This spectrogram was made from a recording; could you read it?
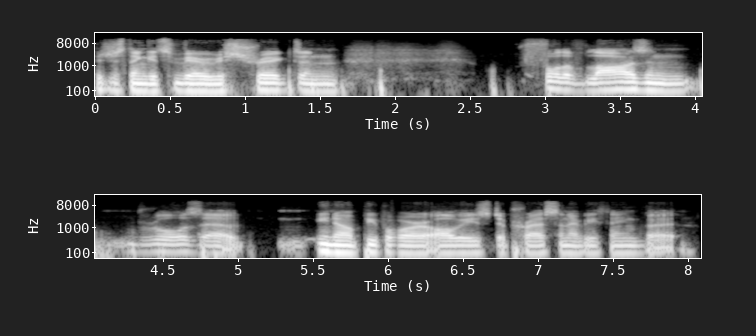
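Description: A young man chats as a podcast host in a low, gravelly voice. His intonation stays very even, and he talks haltingly, searching for the right word. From born in Iran. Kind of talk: casual podcast conversation.

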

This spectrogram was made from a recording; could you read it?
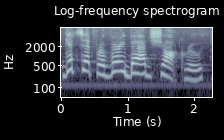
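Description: An actress playing a gentle, earnest Red Cross worker, speaking with some hesitation, in 1940s radio acting. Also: female voice, high voice, sing-song, normal speed.

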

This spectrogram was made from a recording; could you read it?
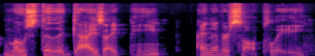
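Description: A man talking as a guest artist in a relaxed chat, pausing often and restarting his sentences. His low voice is husky and gravelly. The recording is dry and close. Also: dry recording. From United States. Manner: hesitant, halting, restarts often. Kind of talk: casual conversation.

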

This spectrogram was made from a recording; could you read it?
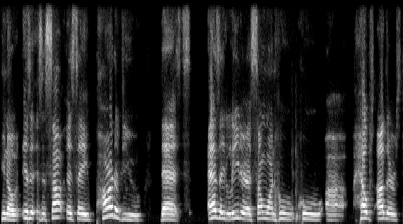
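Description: A man hosting a podcast, with a soft, light voice, reflecting on and affirming his guest's words. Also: high-pitched, a little slow. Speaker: podcast host. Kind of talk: casual podcast interview.

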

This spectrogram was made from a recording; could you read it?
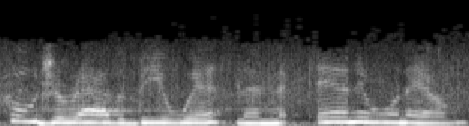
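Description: An actress playing a coy, flirtatious Southern belle neighbor with a Southern American accent in a 1940s radio comedy. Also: female voice, high-pitched, unhurried. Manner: coy, cooing, affected. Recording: muffled, faintly noisy 1940s radio recording.

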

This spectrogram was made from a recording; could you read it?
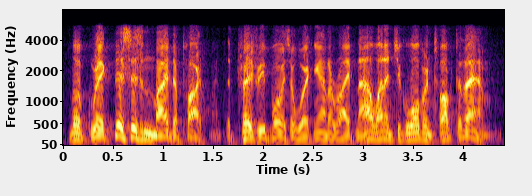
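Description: An actor playing a put-upon, grumbling American homicide lieutenant in an old radio drama. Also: male voice, on the low side, big pitch swings, very fast. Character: exasperated, long-suffering male police homicide lieutenant. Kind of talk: 1950s radio comedy-drama acting. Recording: dull vintage radio recording.

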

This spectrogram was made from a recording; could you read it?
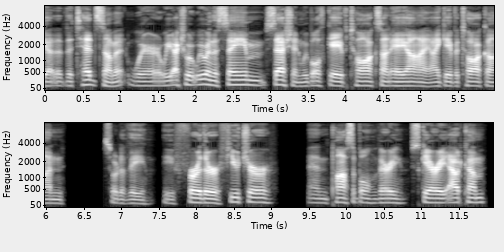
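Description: A man hosting an interview podcast, asking questions in a measured, thoughtful way. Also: on the low side, fairly even intonation, gravelly, fairly bright tone, smooth, dry recording, clean studio sound. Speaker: podcast host.

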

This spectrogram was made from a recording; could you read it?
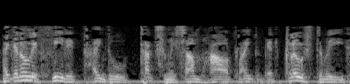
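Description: An actor playing a proud, tormented professor with an intense, clipped, theatrical delivery in 1940s radio suspense style. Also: male voice, medium pitch, animated, fairly quick, a little hiss or hum, lightly acted. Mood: anguished revulsion. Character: tormented, insistent male professor, haunted and proud. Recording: dull, humming 1940s radio recording.

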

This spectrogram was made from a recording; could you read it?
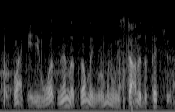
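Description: Guy playing a brisk film director, talks fast, plain delivery, dull hissy vintage radio sound. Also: mid-range voice, sing-song, lightly acted. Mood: puzzled. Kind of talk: 1940s radio drama acting. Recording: dull old radio recording, clear hiss.

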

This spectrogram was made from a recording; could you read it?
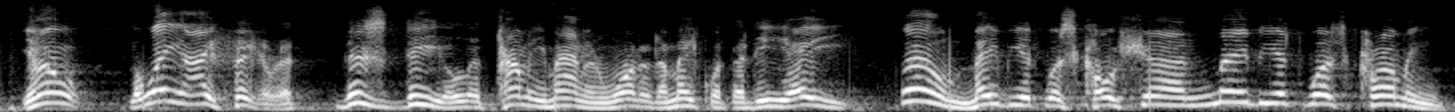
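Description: Plodding cop sidekick, slightly high and husky, homely colloquial delivery, muffled old radio. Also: male voice, very animated, normal speed, few pauses, exaggerated voice. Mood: musing. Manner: colloquial, ungrammatical working-class New York banter. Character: plodding, fussy male police sergeant sidekick. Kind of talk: 1950s radio drama acting.

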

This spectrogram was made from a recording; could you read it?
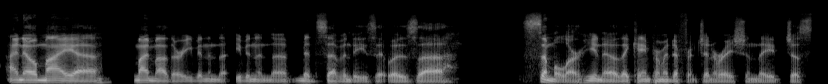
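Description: A middle-aged man hosting a podcast, speaking in a halting, casual way with many pauses. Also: extremely low pitch, gravelly, a bit bright, dry recording, studio quality. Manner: halting, many fillers and restarts. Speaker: podcast host. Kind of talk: casual interview.

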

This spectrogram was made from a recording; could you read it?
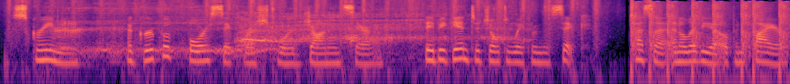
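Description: A woman's voice: on the low side, noisy background. A woman reading scripted narration for an audio drama. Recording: music behind the voice.

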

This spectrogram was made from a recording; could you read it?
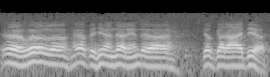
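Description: An actor playing a wily, blustering schemer who bluffs theatrically in old radio comedy style. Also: male voice, mid-range voice, steady tone, normal speed, lightly acted. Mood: scheming. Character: wily, blustering male schemer, full of dodges. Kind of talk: 1940s radio comedy acting. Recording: tinny, lightly hissy old-time radio recording.

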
